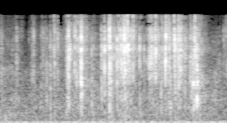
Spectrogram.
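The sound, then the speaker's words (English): Foil Pokemon card booster packs, all Toxtricity packs from Rebel Clash, crinkle and rustle as they are shuffled together, a steady run of crisp crackling bursts for a couple of seconds with no one talking. “I'm just going to shuffle. They're all Toxtricity um, packs from Rebel Clash.”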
